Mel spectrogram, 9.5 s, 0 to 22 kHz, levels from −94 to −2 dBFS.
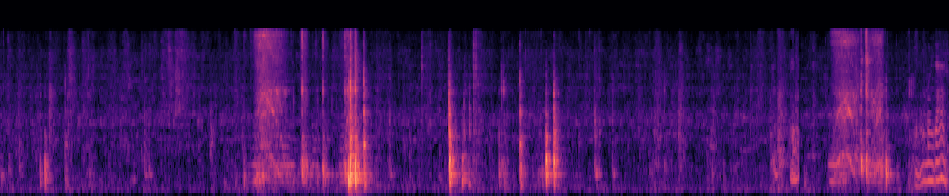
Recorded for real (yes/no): yes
